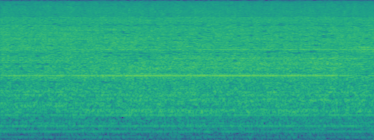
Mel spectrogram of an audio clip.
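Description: A blow dryer drying acrylic paint runs as a steady, loud whooshing motor-and-air drone, constant and uninterrupted throughout, with no talking.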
